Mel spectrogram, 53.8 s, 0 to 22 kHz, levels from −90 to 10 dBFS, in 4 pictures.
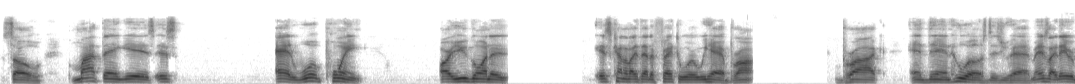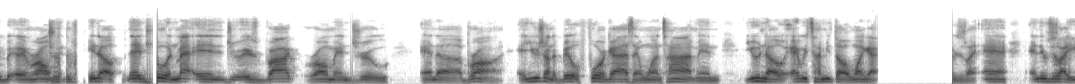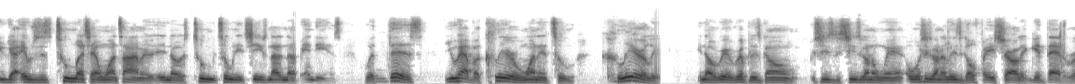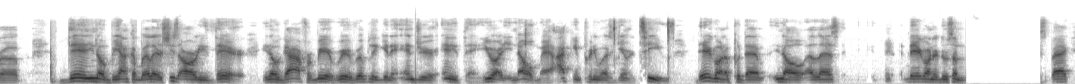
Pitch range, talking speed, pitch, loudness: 105-130 Hz, 195 wpm, 115 Hz, -19 LUFS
